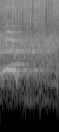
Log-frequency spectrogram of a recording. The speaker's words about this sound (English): Can everyone give Josh a round of applause here?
